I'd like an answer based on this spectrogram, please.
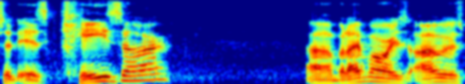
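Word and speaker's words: Ka-Zar: somebody pronounced it as kazaar but i've always always pronounced it kazaar i put the emphasis on the second syllable how do you how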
